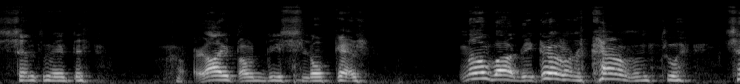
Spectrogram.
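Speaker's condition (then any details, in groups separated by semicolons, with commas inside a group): Muscular Parkinson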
